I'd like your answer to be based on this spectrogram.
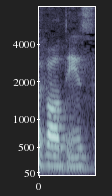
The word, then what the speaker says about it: Valdez: It is pronounced Valdez. We did double check because we kept calling it Valdez.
